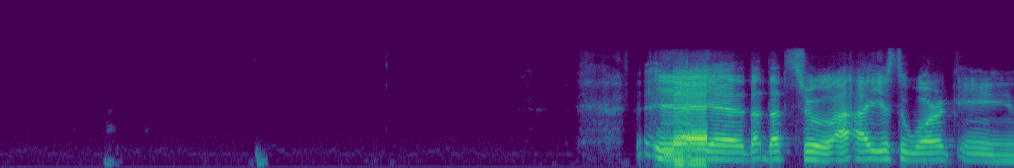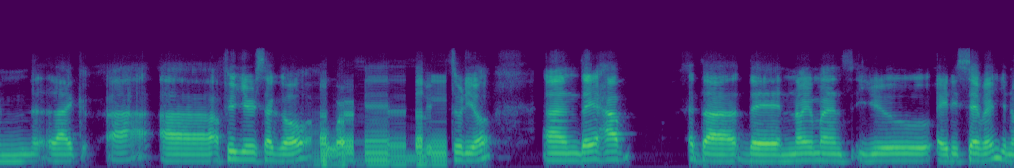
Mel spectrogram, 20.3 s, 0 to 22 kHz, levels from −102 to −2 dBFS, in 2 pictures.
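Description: From 6.65 to 7.06 s, just before "that that's true", and again from 13.22 to 14.62 s, right after "a few years ago", the speech collapses into robotic sound from repeated short buffers. Most of the real audio is skipped while a fragment of roughly 15 ms is looped, imposing a fixed 66.8 Hz buzz that tracks the words only loosely, which fits a likely buffer underrun. The AMR-WB coding leaves nothing above about 7.4 kHz.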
